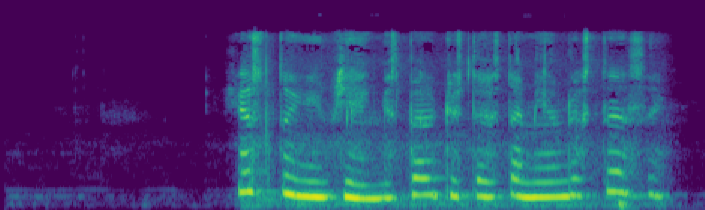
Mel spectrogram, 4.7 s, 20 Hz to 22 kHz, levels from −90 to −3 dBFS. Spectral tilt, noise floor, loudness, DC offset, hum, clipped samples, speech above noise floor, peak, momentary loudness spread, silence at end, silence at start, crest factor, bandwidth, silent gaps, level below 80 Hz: -4 dB/octave; -68 dBFS; -17 LUFS; under 0.1%; none; under 0.1%; 51 dB; -4 dBFS; 12 LU; 0.3 s; 1.6 s; 14 dB; 12 kHz; none; -62 dBFS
